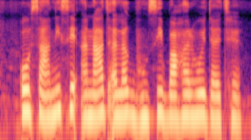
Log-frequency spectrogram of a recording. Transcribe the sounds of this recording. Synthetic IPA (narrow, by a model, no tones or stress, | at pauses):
oːsaːniseʔɐnaːd͡ʒɐ̰ləɡ̚bʱũːsibaːɦəɾɦoed͡ʒaːet͡ʃʰɛː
